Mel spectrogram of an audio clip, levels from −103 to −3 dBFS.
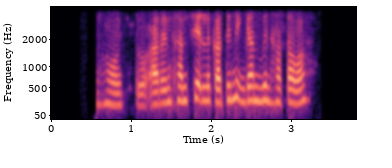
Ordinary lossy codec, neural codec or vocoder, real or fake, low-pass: none; none; real; 3.6 kHz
